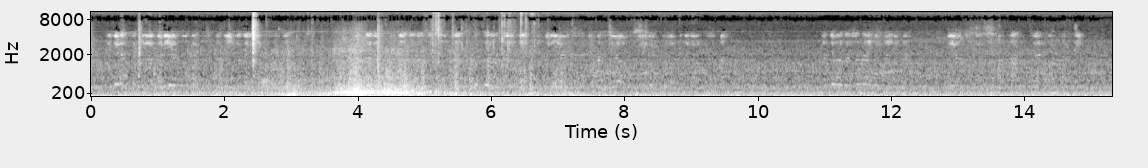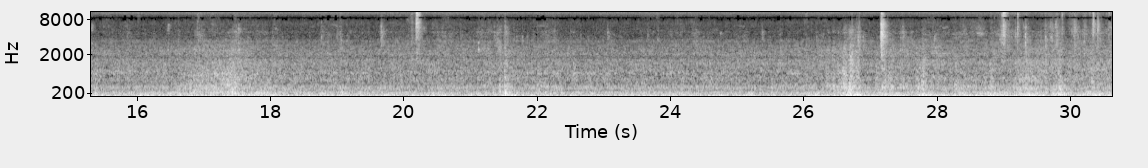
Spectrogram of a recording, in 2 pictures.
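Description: Steady low rumble and running noise of the Kintetsu Hinotori (80000 series) electric express train travelling at speed, heard inside the passenger cabin. A louder swell of rumble comes about four seconds in, then settles back to the steady running noise.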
